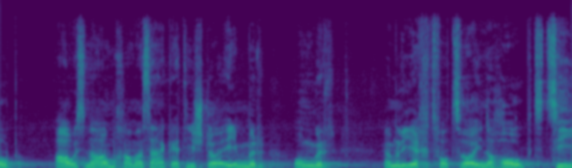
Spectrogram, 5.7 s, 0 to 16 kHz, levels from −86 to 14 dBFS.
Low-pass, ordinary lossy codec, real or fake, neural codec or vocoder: 14.4 kHz; none; fake; vocoder, 44.1 kHz, 128 mel bands, Pupu-Vocoder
